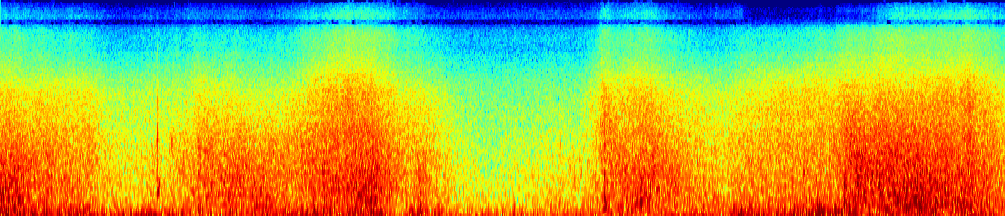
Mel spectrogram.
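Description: Ocean surf, waves breaking and washing up the beach one after another, the roar swelling and fading every three seconds or so over a steady low rumble.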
